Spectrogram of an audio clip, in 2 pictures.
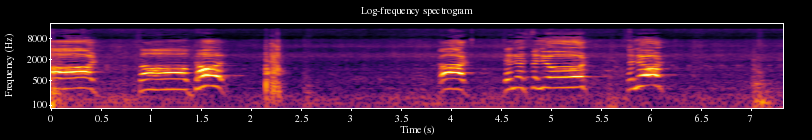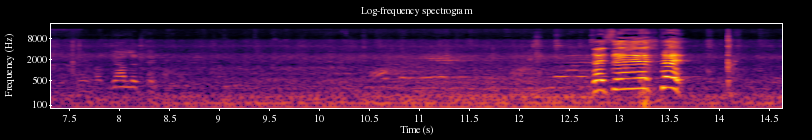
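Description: Young men shout drill commands loudly outdoors.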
